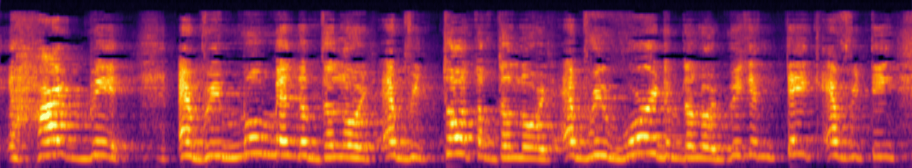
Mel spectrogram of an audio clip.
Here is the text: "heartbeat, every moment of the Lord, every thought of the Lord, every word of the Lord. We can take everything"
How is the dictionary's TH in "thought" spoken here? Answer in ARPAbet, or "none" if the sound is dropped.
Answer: T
